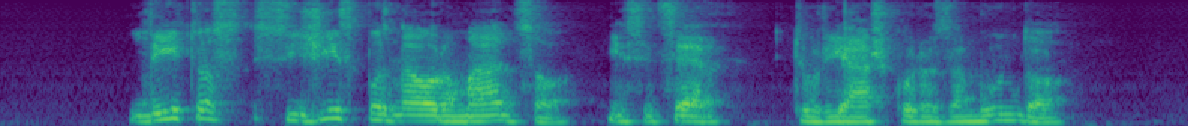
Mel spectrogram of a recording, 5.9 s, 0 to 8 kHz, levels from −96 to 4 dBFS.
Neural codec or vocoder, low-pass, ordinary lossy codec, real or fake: codec, 16 kHz, 8 kbps, FunCodec, trained on Chinese and English, 25 frames a second; none; none; fake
